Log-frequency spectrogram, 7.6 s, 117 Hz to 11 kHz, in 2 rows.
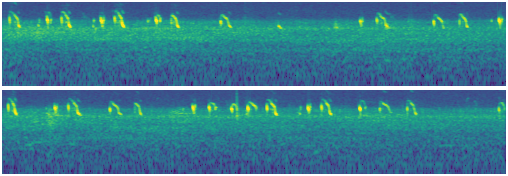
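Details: Eagle at a nest camera on Captiva, Florida, on 16 January 2023 at 07:45 in the morning. The nest was rebuilt after Hurricane Ian, and a chick hatched on 10 January. Rapid, thin, high chirped notes come about twice a second in loose bursts over quiet background hiss.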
